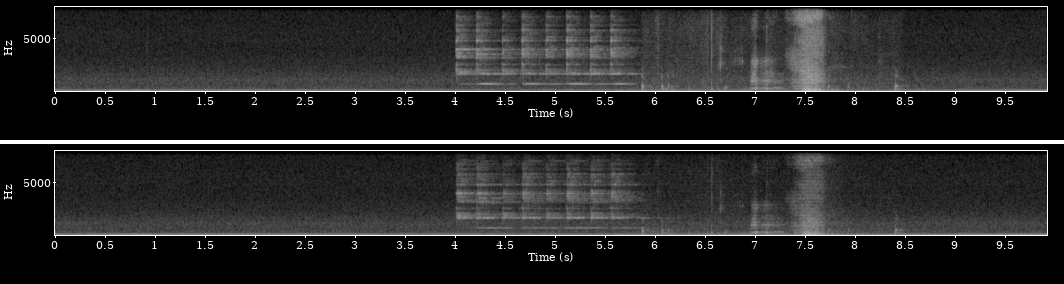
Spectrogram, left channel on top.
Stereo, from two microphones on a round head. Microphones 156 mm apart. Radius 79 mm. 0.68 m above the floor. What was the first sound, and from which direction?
A bell, 75° left (ahead or behind).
